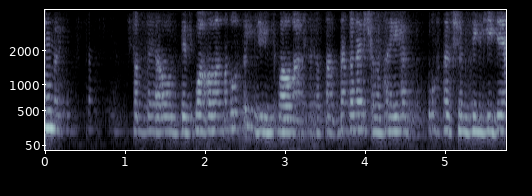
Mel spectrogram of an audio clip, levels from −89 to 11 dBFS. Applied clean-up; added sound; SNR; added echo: neural mask model DeepFilterNet 3.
